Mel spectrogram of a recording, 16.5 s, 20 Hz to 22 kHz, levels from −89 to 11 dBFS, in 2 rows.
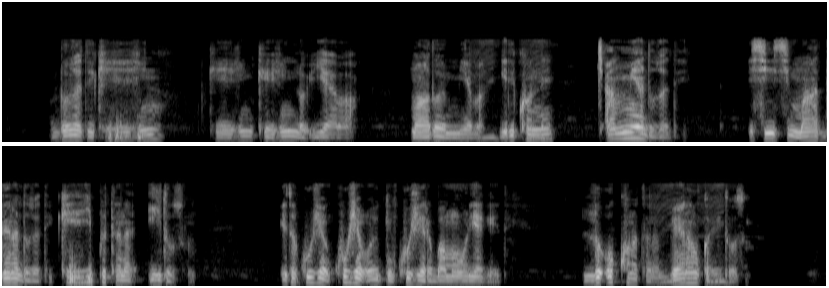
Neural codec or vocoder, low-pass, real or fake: none; 7.2 kHz; real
